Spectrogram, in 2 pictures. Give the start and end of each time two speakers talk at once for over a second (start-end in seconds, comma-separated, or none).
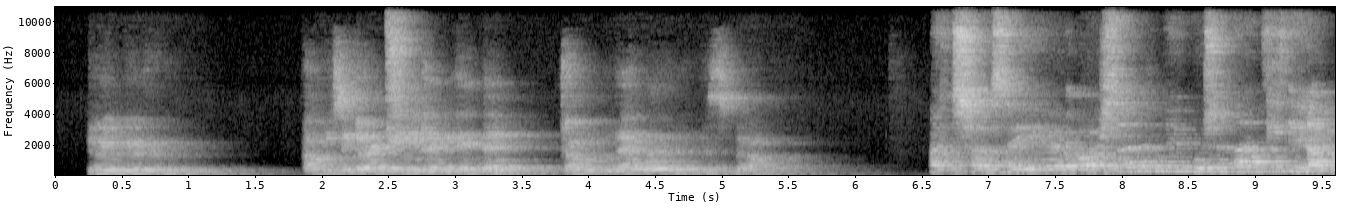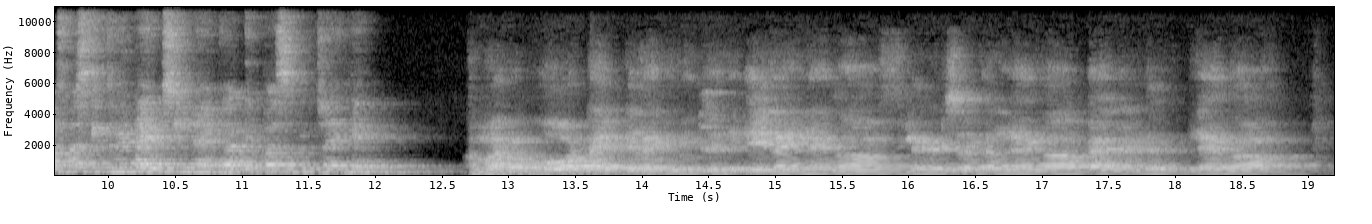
none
